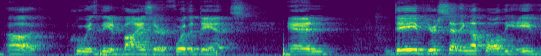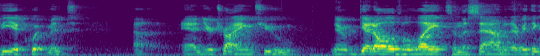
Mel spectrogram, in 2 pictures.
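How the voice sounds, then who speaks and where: A man's voice: fairly high pitch, sharp tone. A man narrating a live tabletop game as game master in a playful, easygoing way. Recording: roomy echo.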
